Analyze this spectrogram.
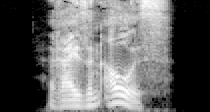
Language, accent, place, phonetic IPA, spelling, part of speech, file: German, Germany, Berlin, [ˌʁaɪ̯zn̩ ˈaʊ̯s], reisen aus, verb, De-reisen aus.ogg
- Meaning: inflection of ausreisen: 1. first/third-person plural present 2. first/third-person plural subjunctive I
